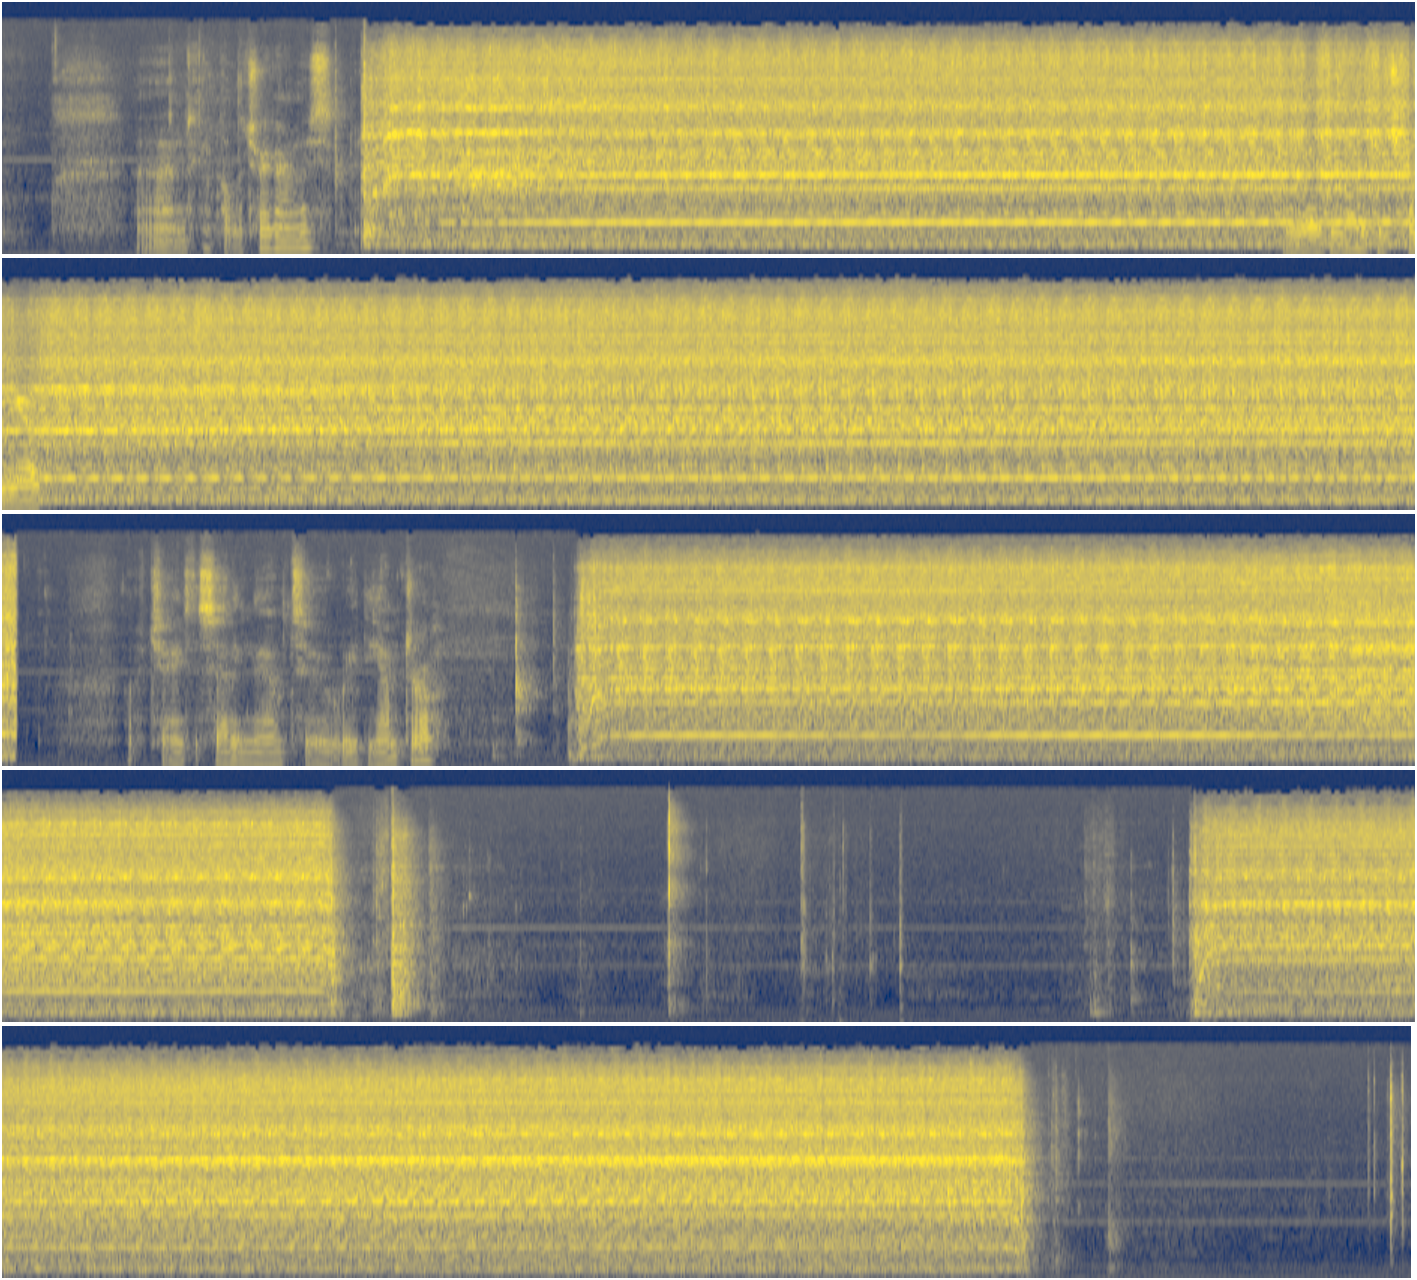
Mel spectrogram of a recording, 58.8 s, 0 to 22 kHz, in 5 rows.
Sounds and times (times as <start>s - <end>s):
Drill: 3.0s - 23.7s, 28.3s - 38.3s, 45.2s - 55.8s.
